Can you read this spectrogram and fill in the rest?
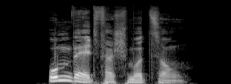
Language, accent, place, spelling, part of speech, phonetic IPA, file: German, Germany, Berlin, Umweltverschmutzung, noun, [ˈʊmvɛltfɛɐ̯ˌʃmʊt͡sʊŋ], De-Umweltverschmutzung.ogg
- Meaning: pollution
